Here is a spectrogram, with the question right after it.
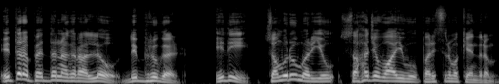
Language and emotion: Telugu, neutral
